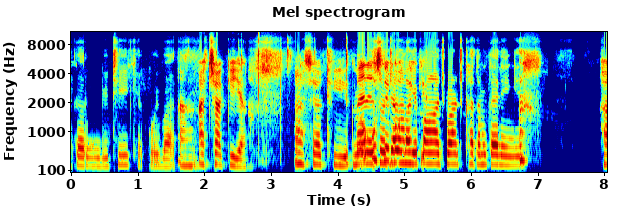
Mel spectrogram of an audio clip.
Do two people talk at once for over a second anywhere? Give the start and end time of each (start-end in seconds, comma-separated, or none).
4.5-6.8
